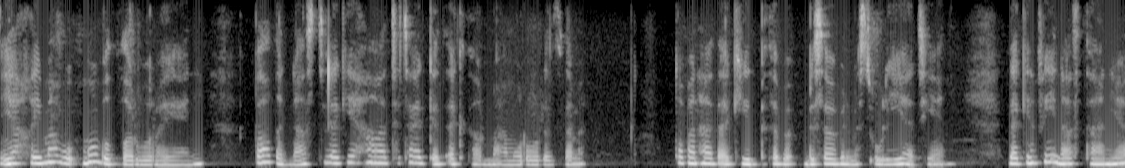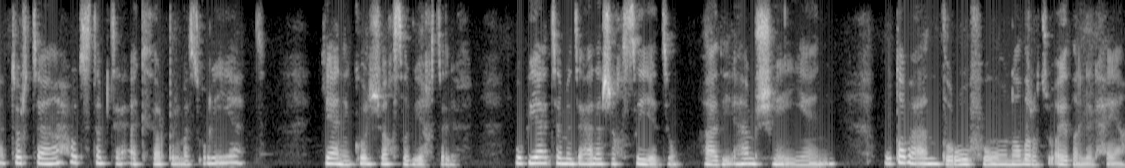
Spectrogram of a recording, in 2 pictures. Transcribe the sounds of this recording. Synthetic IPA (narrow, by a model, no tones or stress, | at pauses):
jaʔximamuːbɨðˤːɑɾuːɾˤɑjaʕni | b̥ɑʕðˤɨnːaːst̪ɪlaːɡiːhat̪ɪt̪ʕaɡːad̪ʔakθɑɾˤmaʕmʊɾuːɾɪzːaman | t̪ˤɑbʕɑnɦaːðaʔakʰiːd̪̚bbɪsababɪlmasʔuːlɪjːaːt̪jaʕni | laːkɪnfinaːsθaːnɪjat̪ɪɾt̪aːħwt̪ɪ̥st̪amt̪ɪʕʔakθɑɾˤbɪlmasʔṵːlɪjːaːt̪ | jaʕnikʊlːʃɑxsˤbjɪxt̪alɪf | wɪbjɪʕt̪amɪd̪ʕalaʃɑxsˤɨjːat̪ʊ | haːðiʔaɦamːʃeːjaʕni | wt̪ˤɑbʕɑnðˤʊɾuːfunɑðˤɑɾˤt̪uʔɑ̰jðˤɑnlɪlħaja̰ː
